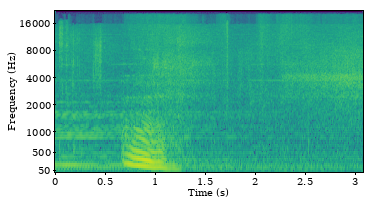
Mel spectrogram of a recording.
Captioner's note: Carter groans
